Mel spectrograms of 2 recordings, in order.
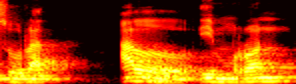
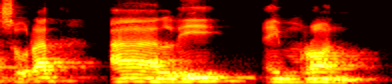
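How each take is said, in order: First: The name begins with one syllable, 'Al'. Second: The name begins with two syllables, 'Ali'. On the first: The name follows the article pattern of other surah names. The speaker calls it wrong. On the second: The name means the family of Imran. The speaker calls it right. "Yang betul penyebutan surat ini adalah"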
